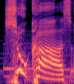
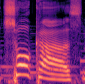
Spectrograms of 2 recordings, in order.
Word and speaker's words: chookas: Nel teatro australiano invece la formula augurale è l'espressione chukas o chokas, non so come si pronuncia. – Suka? – C-H-O-O-K-A-S. – Chukas. – Chukas.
